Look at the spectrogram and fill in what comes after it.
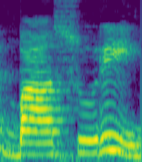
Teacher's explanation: जब हम बांसुरी बोलते हैं तब जो ध्वनि होती है वो हमारे नाक और मुंह दोनों से निकलती है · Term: अनुनासिक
